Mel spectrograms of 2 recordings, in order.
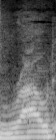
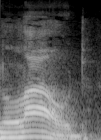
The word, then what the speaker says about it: loud: made it somebody says roud and clear I'm pretty sure you mean loud and clear it's an l sound it's not roud and clear that's wrong say it right all righty um let's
